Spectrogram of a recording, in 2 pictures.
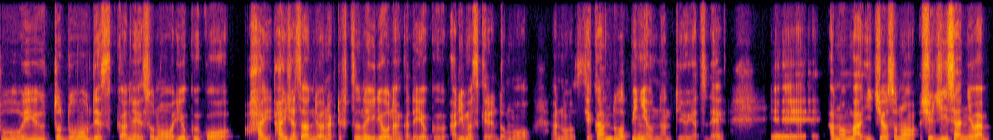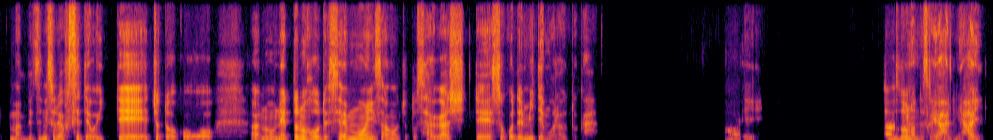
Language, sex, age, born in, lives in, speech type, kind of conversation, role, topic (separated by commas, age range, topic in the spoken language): Japanese, male, 60-64, Japan, Japan, conversation, advice, advisor, 健康診断で異常を指摘されて、これからのことが不安なのですが、どうすればよいですか？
